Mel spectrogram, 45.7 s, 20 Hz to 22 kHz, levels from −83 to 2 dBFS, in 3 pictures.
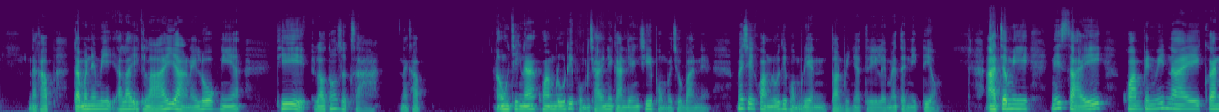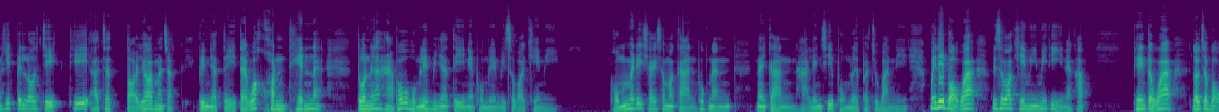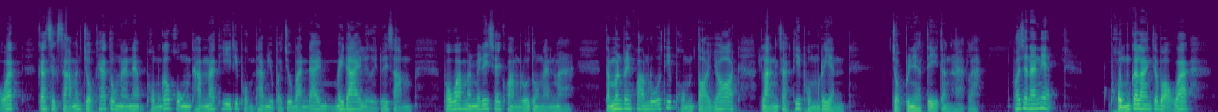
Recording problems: none

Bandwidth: 17 kHz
